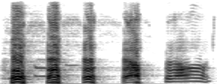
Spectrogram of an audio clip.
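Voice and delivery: very high, loud ha-ha-ha; hammed-up company laughter; lusty roar of laughter. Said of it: "roared out lustily".

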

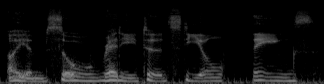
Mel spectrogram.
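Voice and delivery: low, slow, soft put-on robber; fake voice. Gamer practising to be a thief, fake voice. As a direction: put on a deep, hushed voice and take it slowly. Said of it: "I'll use that voice".

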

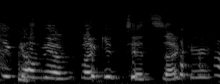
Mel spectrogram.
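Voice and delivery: high, laughing speech; real crack-up, words squeezed through laughter; helpless laughter. Real, not acted. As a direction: talk while cracking up. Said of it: "I'm crying".

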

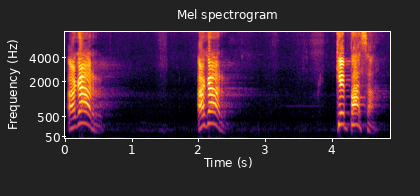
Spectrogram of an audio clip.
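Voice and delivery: the angel of the Lord calls down to a weeping Agar; angel calling Agar. Acted. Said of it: "El ángel del Señor".

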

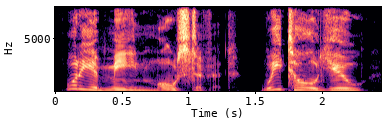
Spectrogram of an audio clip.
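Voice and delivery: high, loud, affronted challenge; demanding. Acted. Kidnapper hearing the money is short, demanding. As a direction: press him for an answer.

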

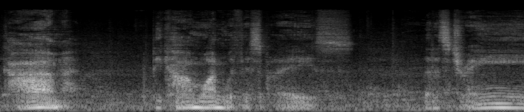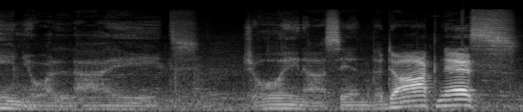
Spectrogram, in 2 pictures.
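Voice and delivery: slow, eerie crone chorus luring; drawn-out creepy whispering lure; many snarling voices overlapping. Acted. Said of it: "the three heads say in unison".

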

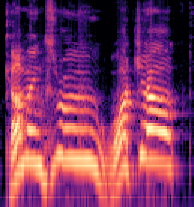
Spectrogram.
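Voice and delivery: loud high bellow; shouting. Acted. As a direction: shout a warning while charging. Pig charging through clearing.

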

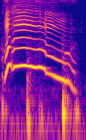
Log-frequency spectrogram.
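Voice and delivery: high, loud whoop; cheering. Real, not acted. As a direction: whoop with joy. Cheering success.

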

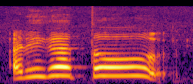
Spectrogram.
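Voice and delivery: a high, bright-up mimic of Yuka's thank-you; imitating Yuka. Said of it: "ゆかちゃんの真似したら怒る？".

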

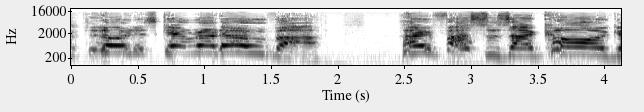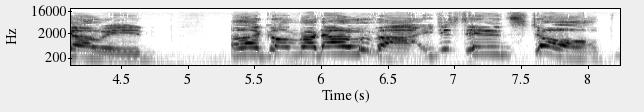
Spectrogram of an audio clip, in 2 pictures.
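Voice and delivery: high, loud disbelieving shout; shocked outcry. Real, not acted. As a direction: yell in outrage at being run over. Got run over by car.

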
